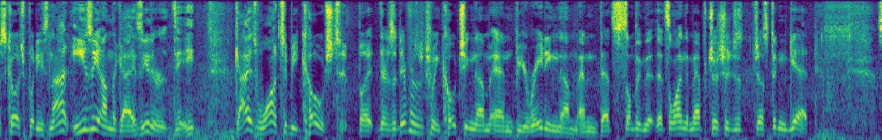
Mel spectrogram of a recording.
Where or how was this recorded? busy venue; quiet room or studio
busy venue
